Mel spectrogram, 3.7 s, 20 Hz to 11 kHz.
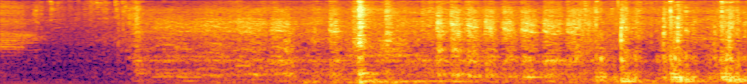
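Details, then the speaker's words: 1989 Dodge Ramcharger 2WD that sat about 14 years behind a dealership, with fuel fed to the carburetor: keys rattle, starter cranks, engine stumbles and catches roughly, struggling to settle; hard start after long sitting. "come on baby yes finally something making some noise he's a little unhappy but i guess that's what happens when he ain't been running the coons age"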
